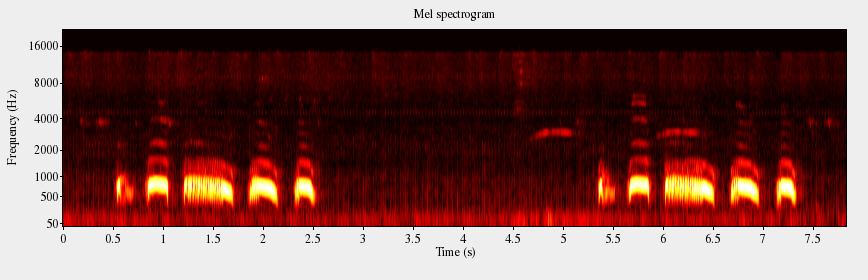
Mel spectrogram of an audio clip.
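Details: Spotted dove calling to provoke other doves, male and female, to coo and fight. Two repeated phrases about five seconds apart: a brief lead note, then a long rough coo followed by a pair of short falling coos.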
